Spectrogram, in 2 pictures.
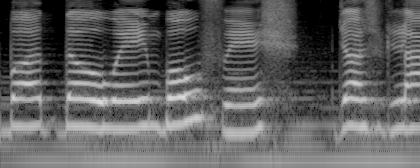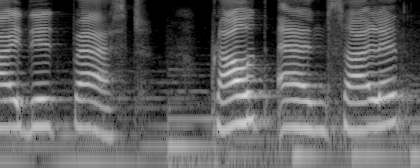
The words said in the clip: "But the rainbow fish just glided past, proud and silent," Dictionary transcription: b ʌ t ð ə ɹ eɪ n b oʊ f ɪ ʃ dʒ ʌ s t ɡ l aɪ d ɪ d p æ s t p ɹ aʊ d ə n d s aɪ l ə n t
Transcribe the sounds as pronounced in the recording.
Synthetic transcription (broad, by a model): b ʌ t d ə w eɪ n b oʊ f ɪ ʃ dʒ ʌ s t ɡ l aɪ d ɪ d p æ s t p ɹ aʊ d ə n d s aɪ l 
